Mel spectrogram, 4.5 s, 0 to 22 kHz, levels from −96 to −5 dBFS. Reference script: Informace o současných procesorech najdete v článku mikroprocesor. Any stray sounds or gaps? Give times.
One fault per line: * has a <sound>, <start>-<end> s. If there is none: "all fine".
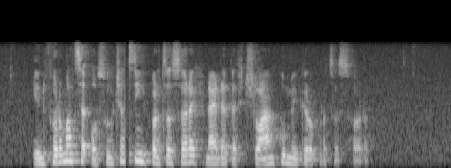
* has a dropout, 1.2-1.3 s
